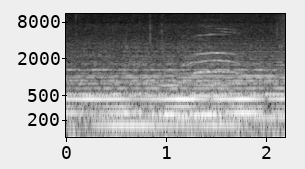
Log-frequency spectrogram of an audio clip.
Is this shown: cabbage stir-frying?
no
